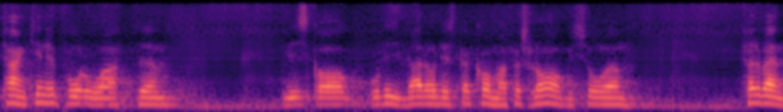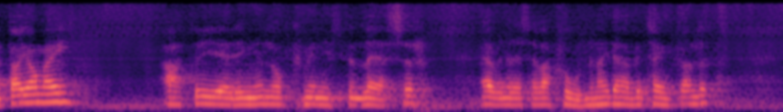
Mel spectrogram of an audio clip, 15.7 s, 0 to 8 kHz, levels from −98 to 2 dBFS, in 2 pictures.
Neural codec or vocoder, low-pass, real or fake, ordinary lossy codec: codec, 24 kHz, 0.9 kbps, DualCodec; 7.2 kHz; fake; none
